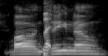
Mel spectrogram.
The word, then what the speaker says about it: Bongino: Bonino. Bonino. It made Dan Bongino leave the CIA.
